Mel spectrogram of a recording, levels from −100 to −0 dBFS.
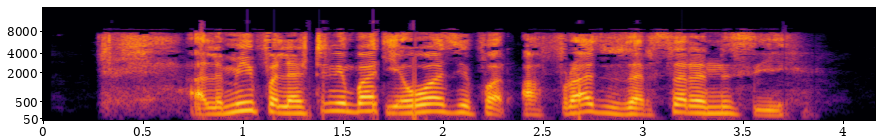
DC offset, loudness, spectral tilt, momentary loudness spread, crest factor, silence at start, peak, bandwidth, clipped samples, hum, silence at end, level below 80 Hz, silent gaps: under 0.1%; -15 LUFS; -2.5 dB/octave; 8 LU; 16 dB; 0.25 s; 0 dBFS; 11 kHz; under 0.1%; none; 0.4 s; -54 dBFS; none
